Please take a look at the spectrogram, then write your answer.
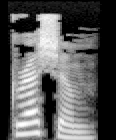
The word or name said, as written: gresham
